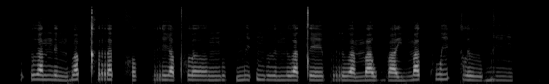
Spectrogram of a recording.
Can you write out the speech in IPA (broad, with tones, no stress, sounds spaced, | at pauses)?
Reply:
ʔ ɯ˧ a̯ n e˩˦ n b a˥˩ p̚ kʰ r a˦˥ t̚ h o˨˩ k̚ p r i˨˩ a̯ pʰ l ɤː˧ ŋ u˨˩ k̚ m i˦˥ ʔ ŋ ɯː˧ n u˧ a̯ t eː˦˥ p r u˨˩ a̯ m a˦˥ w b a˧ j m a˥˩ t̚ k w i˥˩ ʔ k l ɯː˩˦ b iː˨˩ p̚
